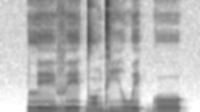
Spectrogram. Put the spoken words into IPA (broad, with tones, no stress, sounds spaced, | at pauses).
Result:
l eː˦˨ v eː˦ d ɔ̃˨˦ d iː˦ w e˦˨ ɡ͡b oː˦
